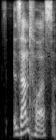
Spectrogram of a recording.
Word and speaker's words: Sandhorst: Sandhorst, sagt man. Sandhorst. Betonung ja. auf der ersten Silbe.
